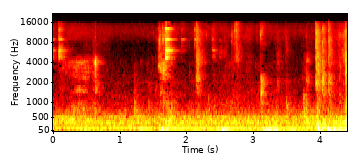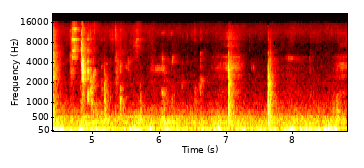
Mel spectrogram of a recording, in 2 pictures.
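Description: Faint close-up chewing of shrimp fried rice, with scattered small wet mouth clicks.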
